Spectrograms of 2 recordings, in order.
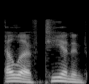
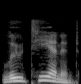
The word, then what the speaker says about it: lieutenant: Lieutenant was historically pronounced as the British, Lieutenant, rather than the American, Lieutenant, although older speakers of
